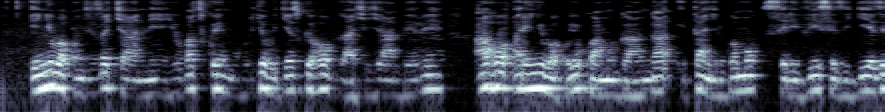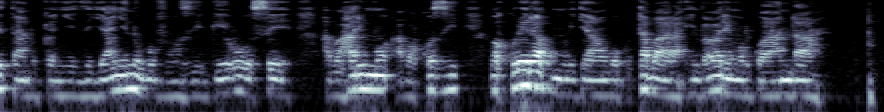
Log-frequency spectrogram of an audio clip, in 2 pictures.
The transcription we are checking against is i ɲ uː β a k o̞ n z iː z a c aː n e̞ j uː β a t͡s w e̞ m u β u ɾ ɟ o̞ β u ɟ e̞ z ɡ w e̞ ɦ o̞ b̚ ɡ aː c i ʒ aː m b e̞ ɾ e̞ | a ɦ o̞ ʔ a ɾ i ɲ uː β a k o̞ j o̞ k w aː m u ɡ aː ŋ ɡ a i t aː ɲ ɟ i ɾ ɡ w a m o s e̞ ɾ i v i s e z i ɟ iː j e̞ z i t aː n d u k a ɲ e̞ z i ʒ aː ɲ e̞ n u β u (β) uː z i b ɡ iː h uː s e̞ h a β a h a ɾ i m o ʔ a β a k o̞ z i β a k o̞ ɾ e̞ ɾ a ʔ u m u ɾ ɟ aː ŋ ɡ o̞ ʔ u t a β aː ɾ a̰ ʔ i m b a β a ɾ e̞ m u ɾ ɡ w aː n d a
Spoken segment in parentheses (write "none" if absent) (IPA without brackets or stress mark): v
